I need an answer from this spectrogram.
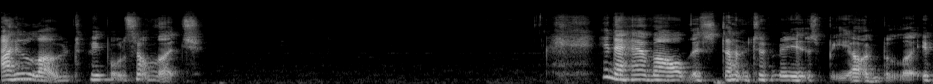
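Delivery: crying through every word. Telling listeners why they are crying, crying. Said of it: "why I'm crying".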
